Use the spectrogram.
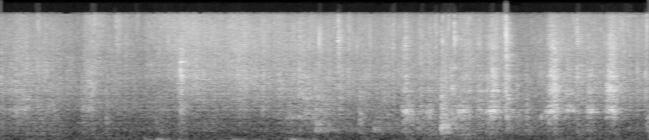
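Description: Fried rice sizzles and crackles in a hot pan as it is stirred and scraped, a continuous dense frying hiss with louder scraping bursts toward the end.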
